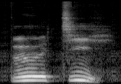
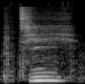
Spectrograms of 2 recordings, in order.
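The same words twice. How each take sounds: First: The mute e is clearly pronounced. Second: The mute e is dropped completely. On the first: "c'est le E" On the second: "on a laissé carrément le E muet"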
